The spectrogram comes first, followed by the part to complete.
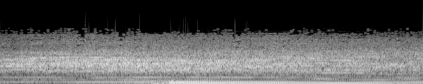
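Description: Church keyboard music with a steady bass, a deeper bass note coming in a little under two seconds in, and a congregation cheering and shouting over it.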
